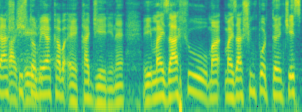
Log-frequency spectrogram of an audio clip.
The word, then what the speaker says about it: Calleri: Do Pedro Cunha, como se pronuncia o nome dele, pro ouvinte que não tá ligado com a gente aqui, como se pronuncia o nome dele na província de Buenos Aires, é Cadieri. Um CH.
